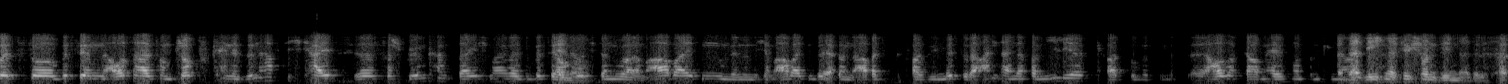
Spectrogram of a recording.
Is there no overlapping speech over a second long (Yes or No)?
Yes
